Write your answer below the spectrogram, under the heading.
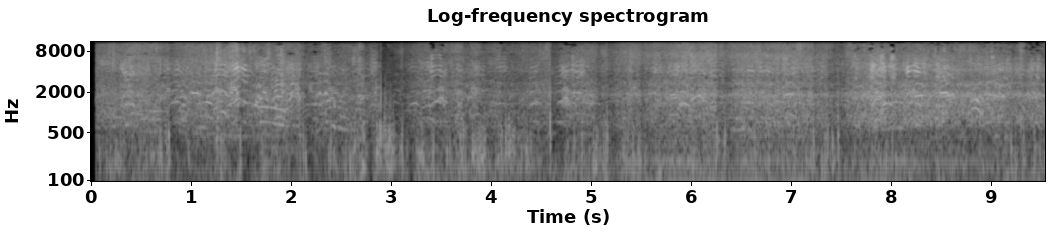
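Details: A large flock of snow geese on Fir Island, Washington, in February 2022, all taking flight after an eagle flew over. Dense, overlapping nasal honks form a continuous roar, with low rumbling underneath from wingbeats and movement.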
